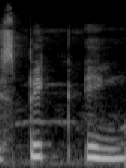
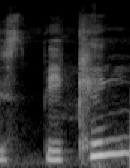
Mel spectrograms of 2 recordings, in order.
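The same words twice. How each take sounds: First: speaking with speak strong, ইং light; weight the front of speaking, ending falls away; stress on first syllable. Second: speaking with the weight shifted onto কিং; wrong stress on KING. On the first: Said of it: "speak বেশি উচ্চারণ দিই". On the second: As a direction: misplace the stress, punching the end of speaking. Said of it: "আমরা কি উচ্চারণ করি". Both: Shown as a demonstration.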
